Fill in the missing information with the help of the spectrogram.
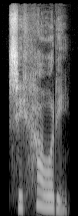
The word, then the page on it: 尻端折り: female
